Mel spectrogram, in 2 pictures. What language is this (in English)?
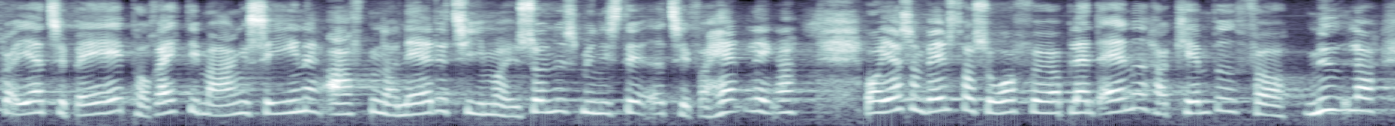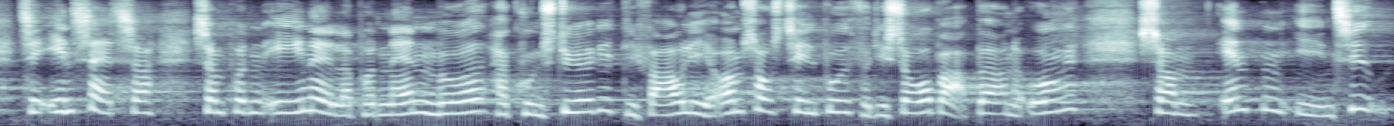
Danish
